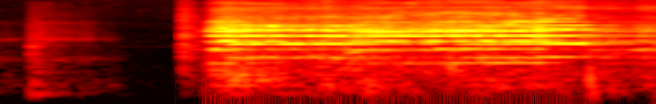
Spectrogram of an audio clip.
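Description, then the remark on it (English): A loud police vehicle siren blares on a street in Paris with a steady, harmonic wail, cutting in after a brief quiet moment, holding for about two seconds, then easing slightly. “I did actually feel really safe because I've never heard that many sirens.”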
